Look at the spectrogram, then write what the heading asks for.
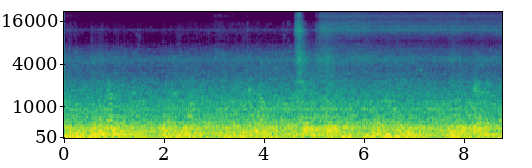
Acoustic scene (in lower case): subway train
